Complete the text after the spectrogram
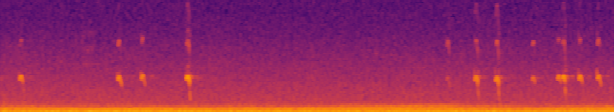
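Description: birds calling

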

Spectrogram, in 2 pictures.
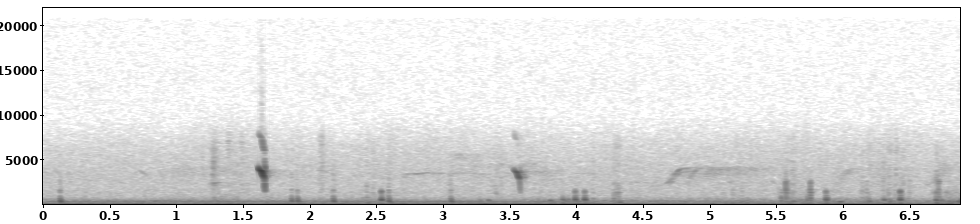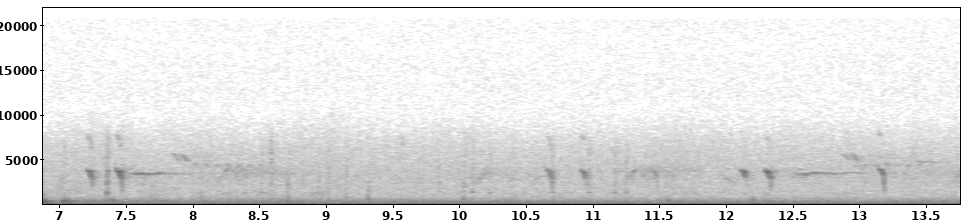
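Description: wild bird calling nearby

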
